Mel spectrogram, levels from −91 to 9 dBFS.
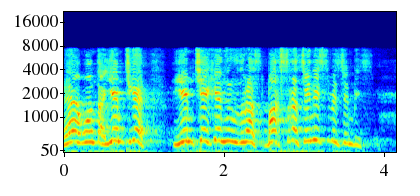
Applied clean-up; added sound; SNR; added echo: none; none; none; reverberation time 1.3 s.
